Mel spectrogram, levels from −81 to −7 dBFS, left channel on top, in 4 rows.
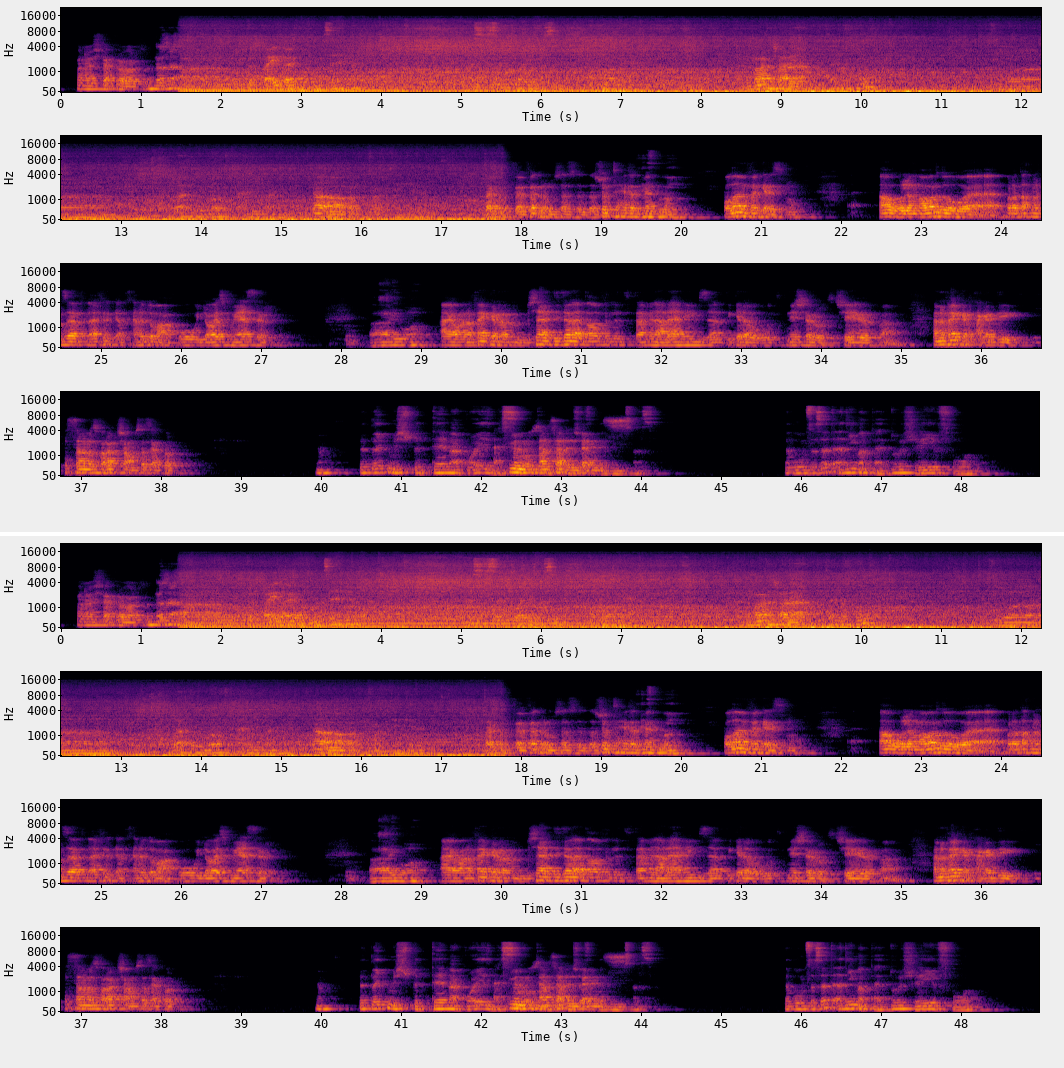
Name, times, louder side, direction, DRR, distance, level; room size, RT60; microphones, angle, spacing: voice 1, 0.2-1.5 2.2-3.0 8.6-9.2 15.4-16.3 17.6-19.9 20.5-21.5 21.8-21.9 22.5-27.1 28.0-28.2 29.2-38.2 42.4-43.8, left 1 dB, 10° left, -4 dB, 0.6 m, -27 dB
voice 2, 1.1-2.2 2.7-3.8 5.1-7.3 8.4-10.2 11.6-13.0 13.6-15.2 16.4-16.9 19.4-20.0 28.4-29.1 39.9-40.2 40.5-44.1 45.8-48.1, right 2 dB, 45° right, -1 dB, 0.3 m, -31 dB
sound 1, 1.4-17.8, equal, 30° right, 0.8 m, -26 dB
2.7 x 2.0 x 2.8 m, 0.72 s
head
